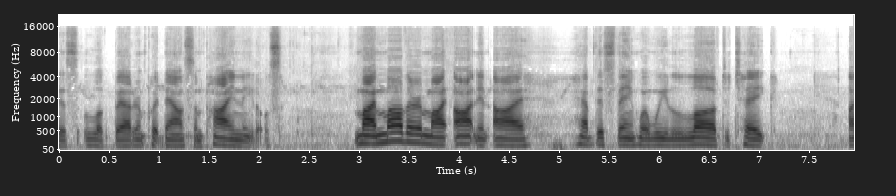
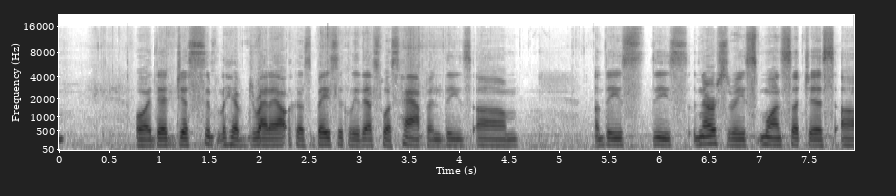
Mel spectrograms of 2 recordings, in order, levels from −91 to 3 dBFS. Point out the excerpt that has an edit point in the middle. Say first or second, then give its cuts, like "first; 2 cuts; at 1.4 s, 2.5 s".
second; 1 cut; at 2.0 s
